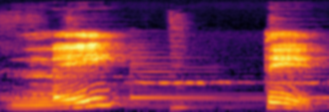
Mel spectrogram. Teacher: Quando eu falo leite, E com I estão na mesma sílaba. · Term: ditongo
